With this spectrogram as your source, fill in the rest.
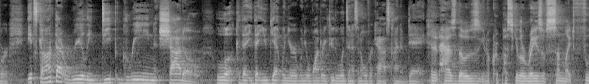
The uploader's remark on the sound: thanks to a mild change in venue, the audio of this episode comes with a bit of an echo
